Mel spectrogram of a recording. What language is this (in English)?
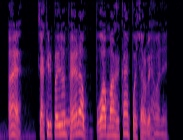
Odia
